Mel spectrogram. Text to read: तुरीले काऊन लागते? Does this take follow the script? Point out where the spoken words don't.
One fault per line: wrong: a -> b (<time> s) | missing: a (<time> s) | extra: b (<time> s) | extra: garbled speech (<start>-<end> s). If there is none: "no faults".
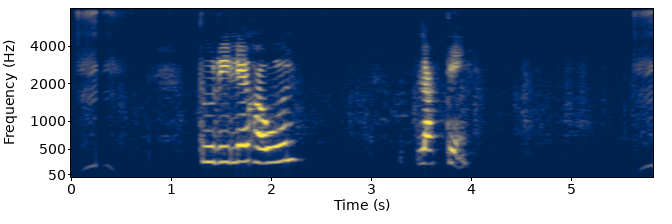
no faults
